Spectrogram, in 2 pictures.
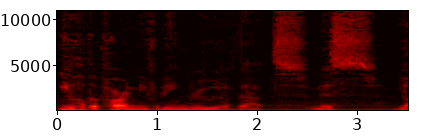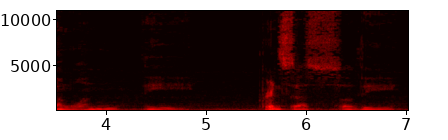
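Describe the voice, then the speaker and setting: Using a put-on character voice with very deep, low pitch, a man speaks fairly slowly with long, frequent pauses over clear background noise. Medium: actual play. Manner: formal, courtly.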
